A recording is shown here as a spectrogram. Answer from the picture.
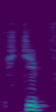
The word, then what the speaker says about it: Shqip: Bu şçip sözcüğündeki kendi dillerinde S, H, Q, I, P diye yazılıyor. Yani aslında orada benim Ç'ye yakın bir telaffuzla söylediğim harf bir Q harfi.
